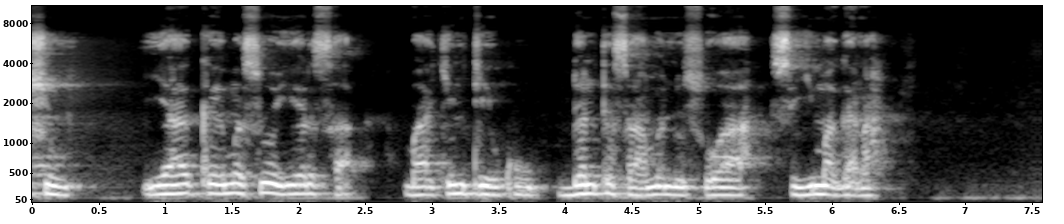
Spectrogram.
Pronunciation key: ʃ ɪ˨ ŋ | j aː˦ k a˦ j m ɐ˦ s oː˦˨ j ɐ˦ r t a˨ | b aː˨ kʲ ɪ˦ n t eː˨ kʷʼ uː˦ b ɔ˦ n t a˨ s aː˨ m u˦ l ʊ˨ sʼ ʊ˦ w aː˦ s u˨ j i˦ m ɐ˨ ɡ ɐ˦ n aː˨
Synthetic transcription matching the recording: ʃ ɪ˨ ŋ | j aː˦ k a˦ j m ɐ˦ s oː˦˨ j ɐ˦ r s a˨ | b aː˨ kʲ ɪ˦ n t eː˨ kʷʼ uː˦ d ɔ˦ n t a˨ s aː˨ m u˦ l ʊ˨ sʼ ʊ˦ w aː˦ s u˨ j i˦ m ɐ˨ ɡ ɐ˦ n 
